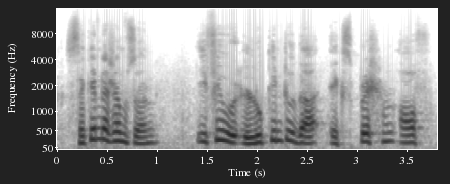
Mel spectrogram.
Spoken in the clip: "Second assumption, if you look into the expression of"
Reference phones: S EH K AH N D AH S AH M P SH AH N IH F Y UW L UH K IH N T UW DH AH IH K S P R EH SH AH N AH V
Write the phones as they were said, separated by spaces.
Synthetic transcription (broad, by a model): S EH K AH N D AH SH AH M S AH N IH F Y UW L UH K IH N T UW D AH IH K S P R EH SH AH N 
